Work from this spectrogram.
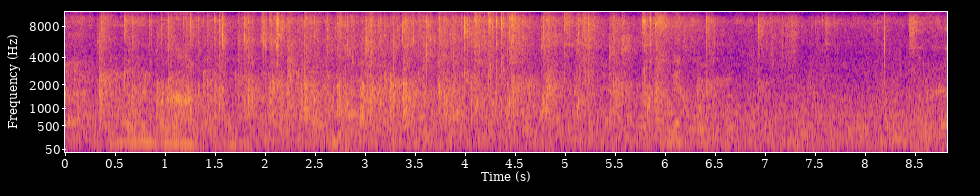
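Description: An audience claps steadily for an award recipient being welcomed onto the stage at an environmental award ceremony, with dense, continuous applause and speech mixed underneath.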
